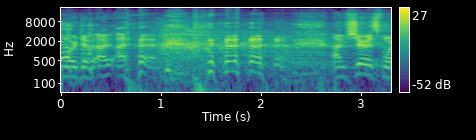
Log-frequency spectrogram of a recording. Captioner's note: audience laughing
